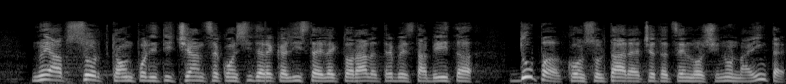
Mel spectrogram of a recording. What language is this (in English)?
Romanian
